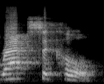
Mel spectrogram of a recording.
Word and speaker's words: Ratcicle: Actually, if you wanted to know how to pronounce that word, it's called Ratsicle. Ratsicle. Ratsicle. So that's why it was spelled like Ratsicle. Ratsicle? Ratsicle. Like popsicle.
